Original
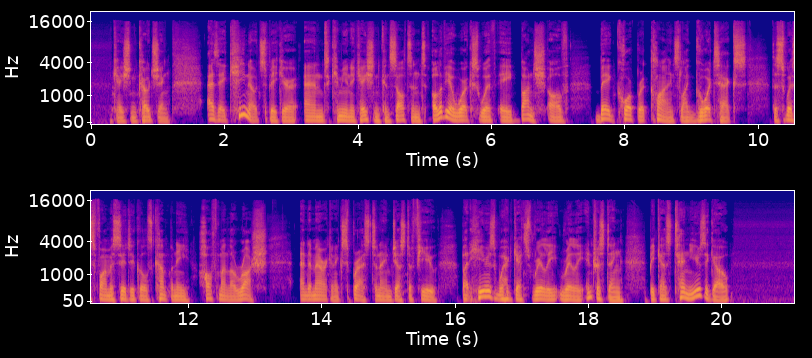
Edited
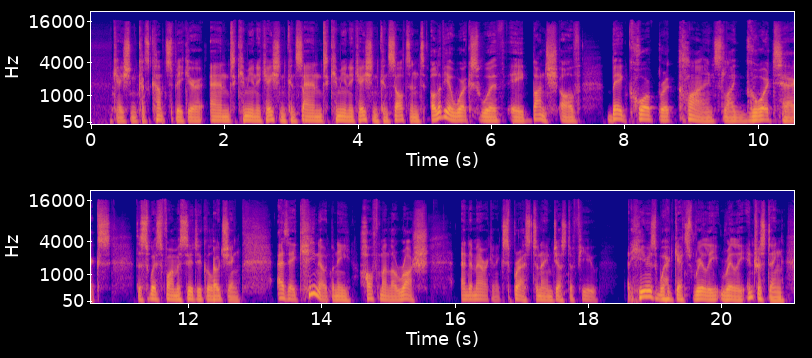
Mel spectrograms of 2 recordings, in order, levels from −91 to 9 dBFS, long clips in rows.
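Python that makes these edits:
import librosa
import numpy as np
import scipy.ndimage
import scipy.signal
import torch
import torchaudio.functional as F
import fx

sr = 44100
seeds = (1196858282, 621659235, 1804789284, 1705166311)

y = fx.studio_fade_out(x, sr, start_s=14.87, length_s=1.32)
y = fx.edit(y, sr, fx.swap(start_s=0.79, length_s=1.7, other_s=11.38, other_length_s=0.29),
    fx.repeat(start_s=3.22, length_s=1.39, count=2),
    fx.stretch_span(start_s=5.77, length_s=0.4, factor=1.5),
    fx.stretch_span(start_s=7.92, length_s=1.65, factor=1.5),
    fx.fade_out_to(start_s=13.78, length_s=0.53, floor_db=-13.5), tone=tone)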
